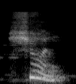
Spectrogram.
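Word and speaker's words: schön: Kalau ada titik ini kita bacanya tuh O, tapi ee mulutnya agak apa ya? Agak agak di kayak e tapi enggak e gimana ya? Agak ditarik dikitlah. Jadi kita bacanya shun canon sh canon zer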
